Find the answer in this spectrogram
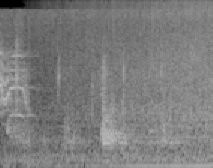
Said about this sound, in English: As the robotic boat sets off, he putters close behind it, keeping an eye on its progress.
